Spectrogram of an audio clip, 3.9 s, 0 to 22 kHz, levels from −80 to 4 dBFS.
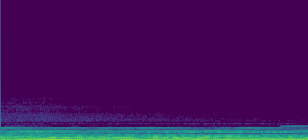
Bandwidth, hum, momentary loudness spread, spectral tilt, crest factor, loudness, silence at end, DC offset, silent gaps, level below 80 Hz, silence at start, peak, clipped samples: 2.3 kHz; none; 3 LU; -13 dB/octave; 12 dB; -17 LUFS; 0 s; under 0.1%; none; -20 dBFS; 0 s; -4 dBFS; under 0.1%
